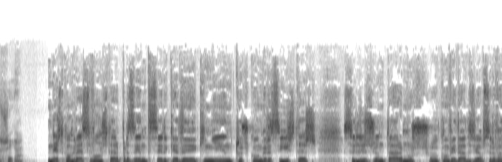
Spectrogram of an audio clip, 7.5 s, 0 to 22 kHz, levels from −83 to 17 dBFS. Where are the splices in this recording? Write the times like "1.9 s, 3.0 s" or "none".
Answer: none

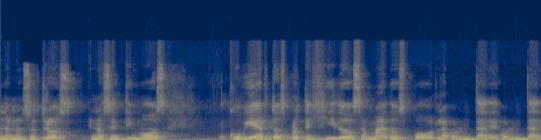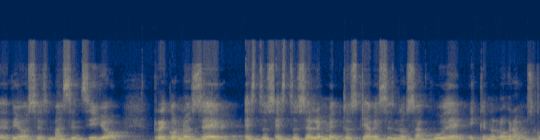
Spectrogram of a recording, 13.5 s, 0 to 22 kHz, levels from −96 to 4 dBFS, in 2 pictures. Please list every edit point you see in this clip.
6.2 s, 10.2 s

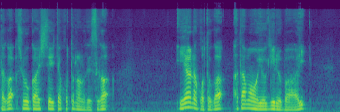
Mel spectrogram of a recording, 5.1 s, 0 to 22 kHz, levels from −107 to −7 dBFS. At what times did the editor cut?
none

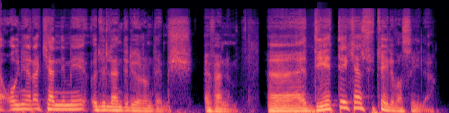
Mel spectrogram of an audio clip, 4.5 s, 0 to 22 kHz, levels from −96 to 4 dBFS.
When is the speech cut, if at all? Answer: 2.6 s

